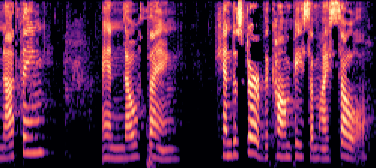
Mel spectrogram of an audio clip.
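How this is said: It is said quietly and calmly.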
